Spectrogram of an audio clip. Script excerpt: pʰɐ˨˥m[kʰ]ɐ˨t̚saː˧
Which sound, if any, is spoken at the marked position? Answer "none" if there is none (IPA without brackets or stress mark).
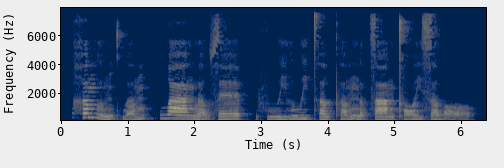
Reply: ŋ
